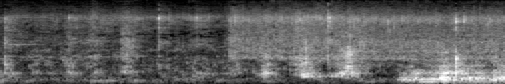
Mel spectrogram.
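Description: Bombay duck (lote fish) fries in a pan with a faint, steady oil sizzle and light crackles that grow slightly busier toward the end.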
